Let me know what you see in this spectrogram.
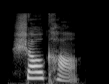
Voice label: "烧烤", Chinese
